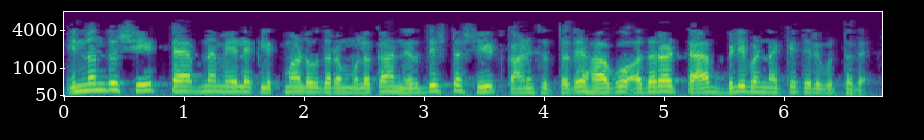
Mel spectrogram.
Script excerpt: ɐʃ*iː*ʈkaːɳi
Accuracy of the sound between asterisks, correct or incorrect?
correct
